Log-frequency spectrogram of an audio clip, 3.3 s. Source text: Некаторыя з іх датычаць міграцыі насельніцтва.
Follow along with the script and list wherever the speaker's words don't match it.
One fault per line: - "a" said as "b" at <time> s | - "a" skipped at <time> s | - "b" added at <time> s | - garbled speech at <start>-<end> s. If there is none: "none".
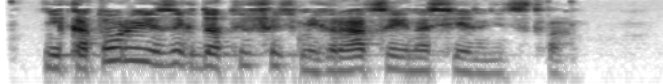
none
